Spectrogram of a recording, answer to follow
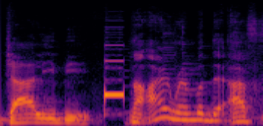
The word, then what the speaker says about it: Jollibee: It is pronounced Jollibee.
